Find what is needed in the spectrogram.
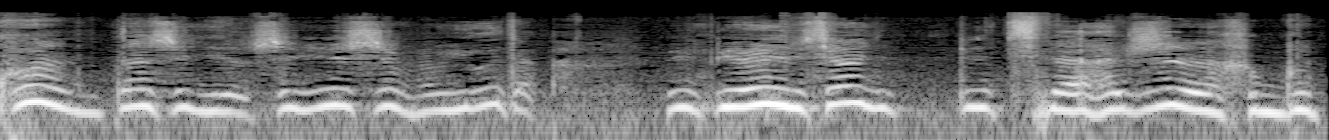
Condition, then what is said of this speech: Cerebral palsy. 他听不清楚一个脑瘫人口齿不清的表白。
